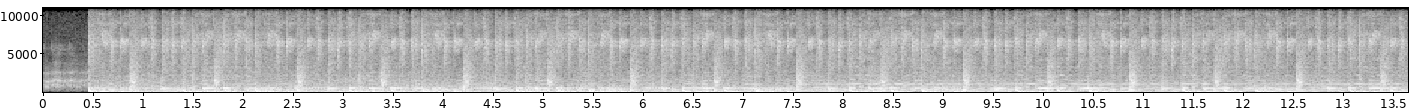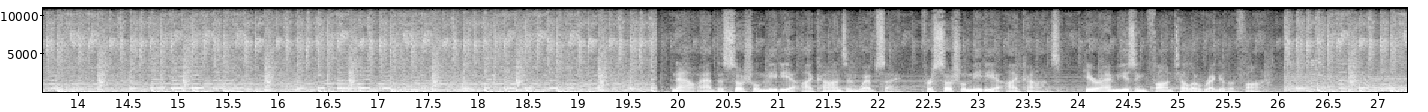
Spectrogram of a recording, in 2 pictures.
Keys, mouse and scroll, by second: 2.1 click, 4.3-5.7 drag, 13.7 x, 13.9 scroll down 1, 14.0 x, 14.6 x, 15.9 alt+scroll up 1, 16.1 space, 16.3 click, 16.4 space, 16.9 alt+scroll up 1, 17.2 space, 17.3-17.8 click, 17.6 space, 18.1 click, 23.8-24.6 scroll down 1, 24.6 click.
